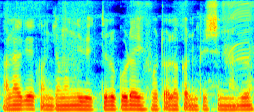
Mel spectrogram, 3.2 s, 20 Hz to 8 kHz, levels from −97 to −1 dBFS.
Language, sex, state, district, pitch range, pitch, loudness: Telugu, male, Andhra Pradesh, Sri Satya Sai, 100-105 Hz, 105 Hz, -16 LUFS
